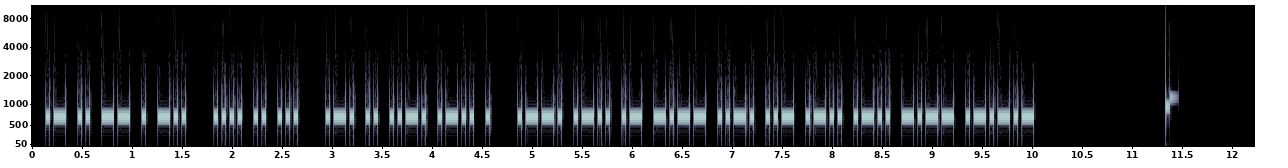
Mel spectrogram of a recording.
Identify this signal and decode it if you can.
Morse code, heard as a keyed tone, about 30 wpm, 700 Hz. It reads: AIMED HIS RIFLE PLAYFULLY.
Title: A Sound Of Thunder 30wpm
